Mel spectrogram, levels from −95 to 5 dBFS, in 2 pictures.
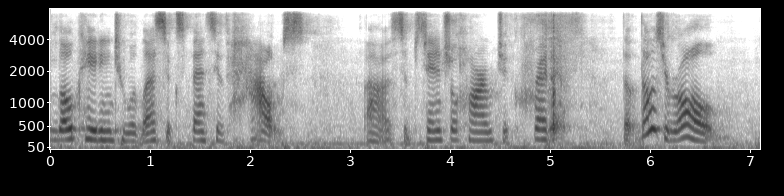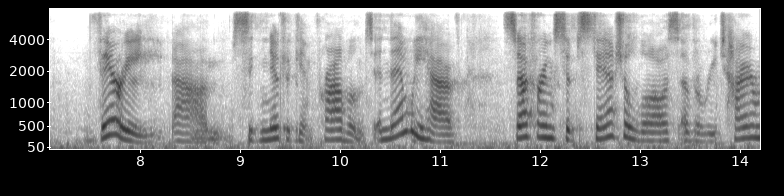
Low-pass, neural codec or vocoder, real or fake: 7.2 kHz; codec, 24 kHz, 3 kbps, HILCodec; fake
